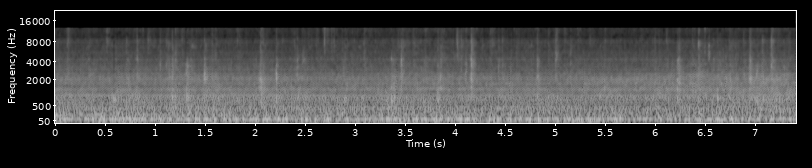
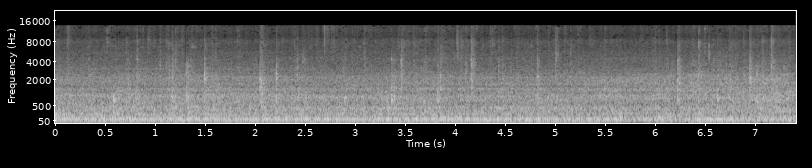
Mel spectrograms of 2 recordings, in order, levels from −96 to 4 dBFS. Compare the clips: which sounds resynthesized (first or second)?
first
